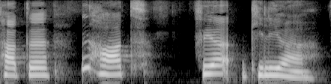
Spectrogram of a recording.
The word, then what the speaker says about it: Kylian: Wir haben Kylian Mbappé. Habe ich das richtig gesagt? – Er ist auf jeden Fall Kylian.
